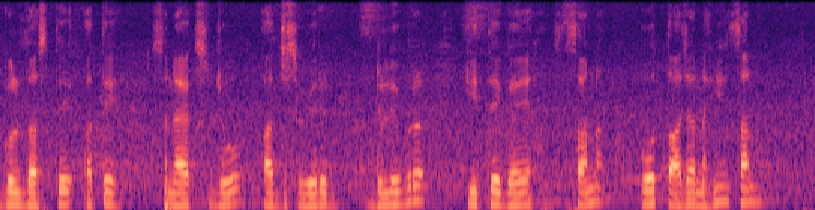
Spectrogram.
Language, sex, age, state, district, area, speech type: Punjabi, male, 30-45, Punjab, Bathinda, rural, read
